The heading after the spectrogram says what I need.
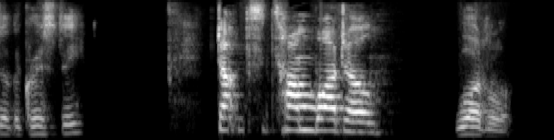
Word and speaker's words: Waddell: Tom Waddell. Waddell. Waddell? Yeah. Right. Okay. It's pronounced like Waddell, I think.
